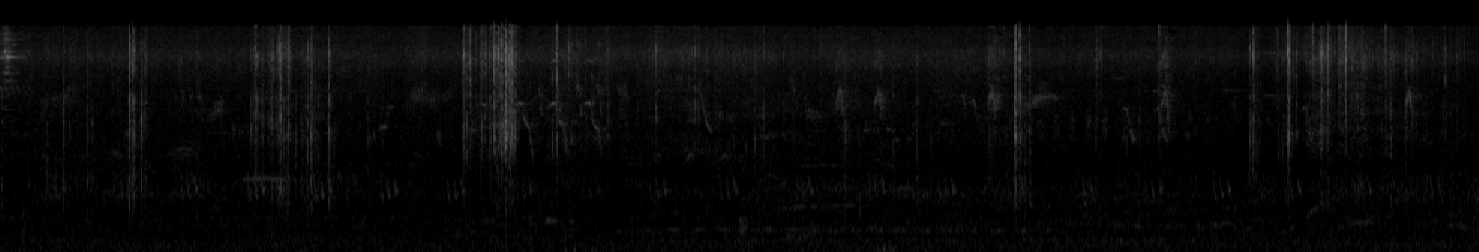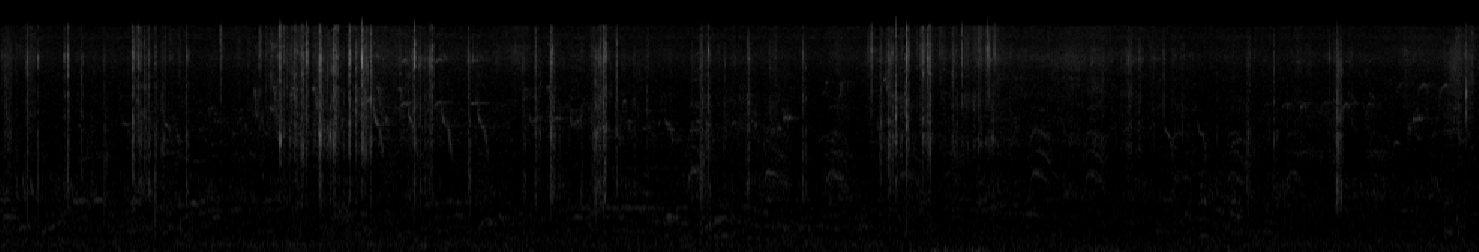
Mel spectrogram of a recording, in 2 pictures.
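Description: Near silence broken by scattered faint clicks and taps, a few of them close together, as small plastic toy cars are set down and moved among plastic building blocks.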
